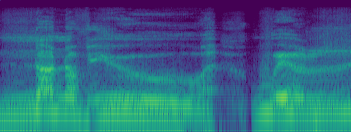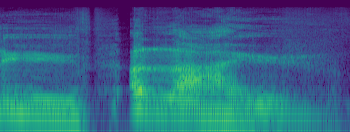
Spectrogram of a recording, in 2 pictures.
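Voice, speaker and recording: A booming, raspy, put-on character voice. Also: man, very deep, low pitch for a man. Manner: menacing.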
